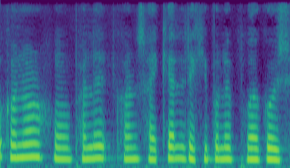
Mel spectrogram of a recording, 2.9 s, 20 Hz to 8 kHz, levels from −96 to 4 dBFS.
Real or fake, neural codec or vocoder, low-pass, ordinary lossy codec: fake; codec, 24 kHz, 0.5 kbps, DualCodec; 7.2 kHz; none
